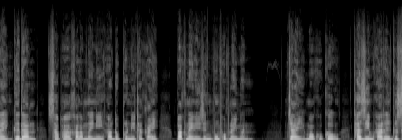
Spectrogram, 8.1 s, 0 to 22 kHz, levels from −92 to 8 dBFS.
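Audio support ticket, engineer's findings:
Listened through the speech recording and nothing stood out as a fault, so no component to point at and nothing to chase on this one.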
